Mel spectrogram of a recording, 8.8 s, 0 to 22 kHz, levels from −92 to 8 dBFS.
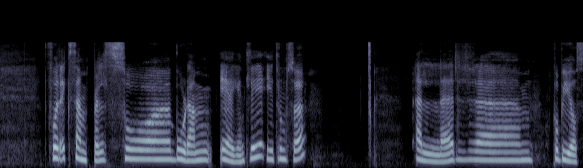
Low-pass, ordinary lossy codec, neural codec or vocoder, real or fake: none; none; codec, 16 kHz, 8 kbps, FreqCodec, smaller model; fake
